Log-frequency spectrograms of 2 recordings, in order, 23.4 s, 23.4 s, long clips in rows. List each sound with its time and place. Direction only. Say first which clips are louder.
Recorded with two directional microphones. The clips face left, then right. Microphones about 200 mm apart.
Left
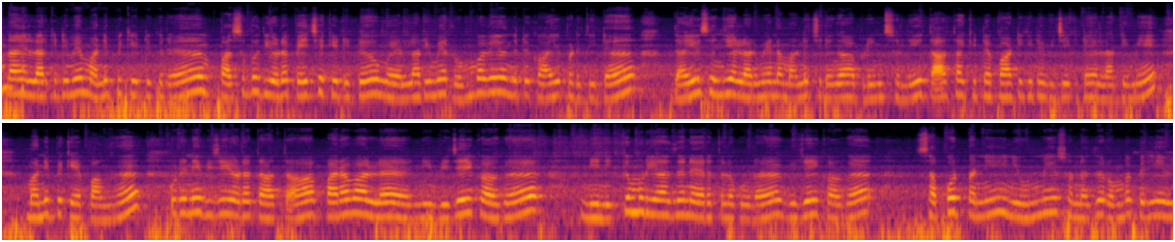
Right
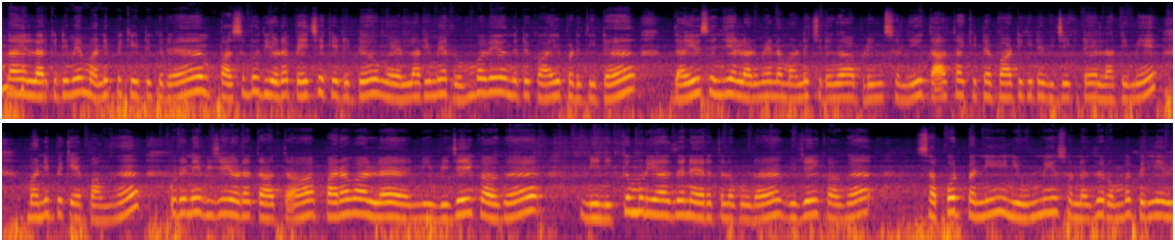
0.0 s a woman's voice: right 2 dB; 20° right (ahead or behind)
